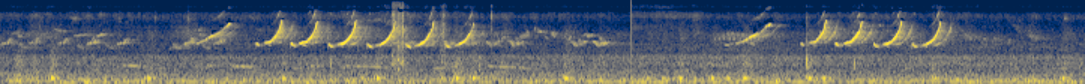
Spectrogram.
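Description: A songbird singing two phrases of quickly repeated, upward-sweeping whistled notes, the first about two seconds in and the second near the end, over a steady low outdoor rumble.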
